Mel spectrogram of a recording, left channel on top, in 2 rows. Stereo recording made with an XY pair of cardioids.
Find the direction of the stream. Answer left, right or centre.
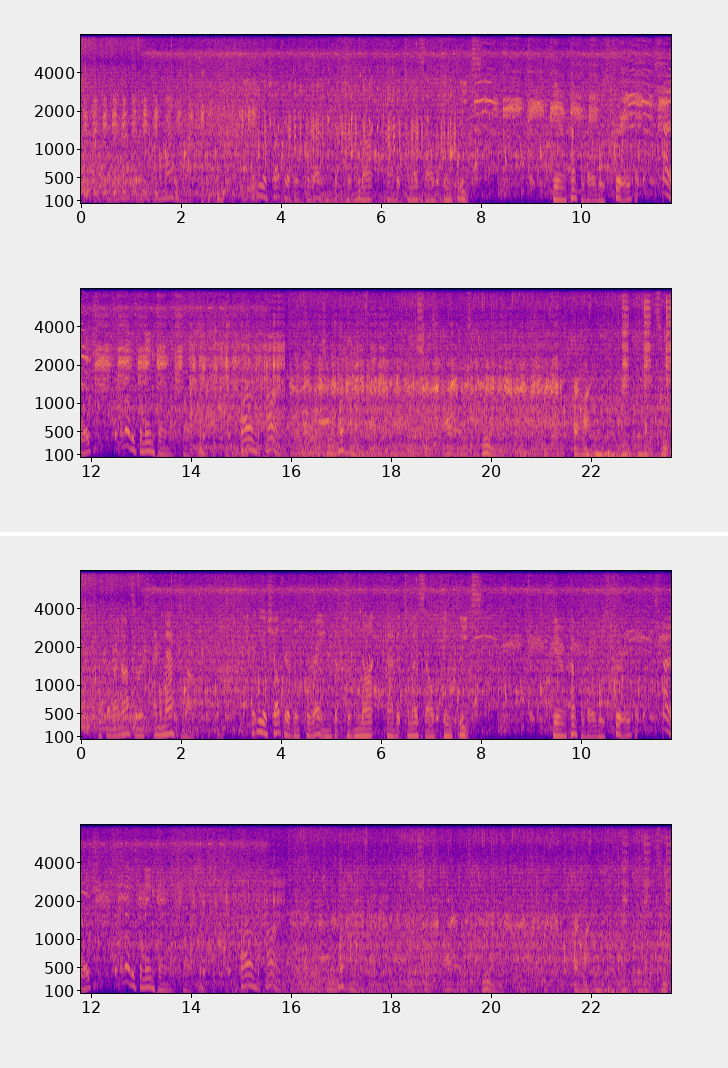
centre.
